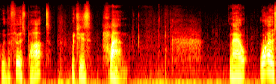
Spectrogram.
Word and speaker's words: Llan: A lot of people will try to pronounce that clan because they think that's closer to Llan. But generally speaking, it's actually better, if you can't quite get that, to pronounce it as a double L in English and just say Llan.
